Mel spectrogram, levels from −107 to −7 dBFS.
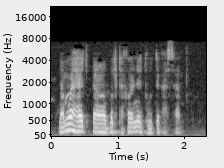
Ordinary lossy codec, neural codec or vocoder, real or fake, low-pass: MP3, 96 kbps; none; real; 7.2 kHz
